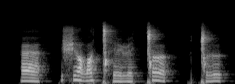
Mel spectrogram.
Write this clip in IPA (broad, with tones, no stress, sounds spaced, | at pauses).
æ˧˩ | ʃ e˥˩ lˠ i˥˩ ǀʰ e˩ ɭ e˩ ǀ œ˥˩ | ǀ ø˩˧˩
